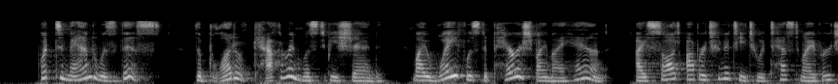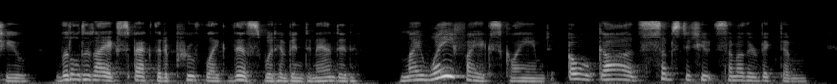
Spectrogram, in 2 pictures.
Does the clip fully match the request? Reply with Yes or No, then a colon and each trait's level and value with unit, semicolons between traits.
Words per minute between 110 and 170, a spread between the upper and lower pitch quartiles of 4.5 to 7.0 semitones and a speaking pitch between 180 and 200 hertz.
No: average, 180 wpm; wide, 5.6 semitones; medium, 185 Hz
